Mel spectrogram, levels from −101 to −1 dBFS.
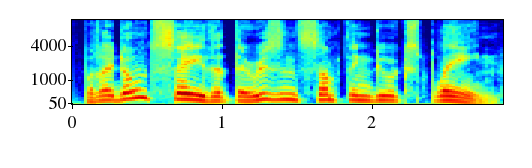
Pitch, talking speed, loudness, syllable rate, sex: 195 Hz, 210 wpm, -16 LUFS, 5.2 syllables/s, male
